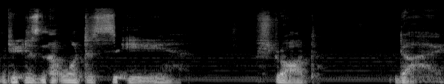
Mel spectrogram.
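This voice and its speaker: Faint music plays in the background as a put-on character voice moves at a very slow pace. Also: man, very deep, low pitch for a man. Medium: actual play. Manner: formal, solemn.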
